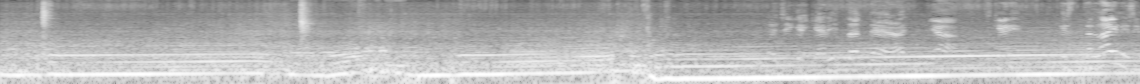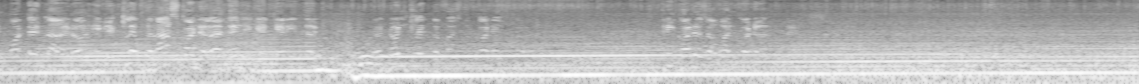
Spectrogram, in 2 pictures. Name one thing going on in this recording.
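A four-cylinder racing car engine drones under throttle, heard from inside the cabin.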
